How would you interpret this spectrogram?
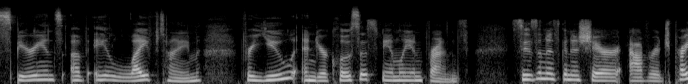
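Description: From the first moment to the last, a thin, steady buzz sits under the speech, about 40 dB below it. This is DECT cordless phone buzz. A nearby handset or base transmits a short radio burst every 10 ms, and the audio circuitry rectifies it into a 100 Hz tone rich in harmonics. Its pitch and edgy, rasping texture set it apart from mains hum, which sits at 50 or 60 Hz and sounds rounder and smoother.

At 3.61 s the speech quality drops abruptly and stays degraded to the end. Everything above 8.5 kHz is gone, so sibilants turn dull, and codec artefacts grow stronger. This is an adaptive stream at a lower bitrate. The player switched to a leaner encoding because the connection slowed, which points to a step down from roughly 64 to 16 kbit/s Opus. There is no gap, stutter or repeated fragment at the changeover, which distinguishes it from packet loss or a buffer dropout. Only the fidelity changes, in a clean step.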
